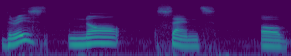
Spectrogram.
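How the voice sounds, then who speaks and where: A man's voice: mid-range voice, drawn-out words, creaky, darkish tone, clean tone. A man from Italy in a casual, curious chat as a podcast host.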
